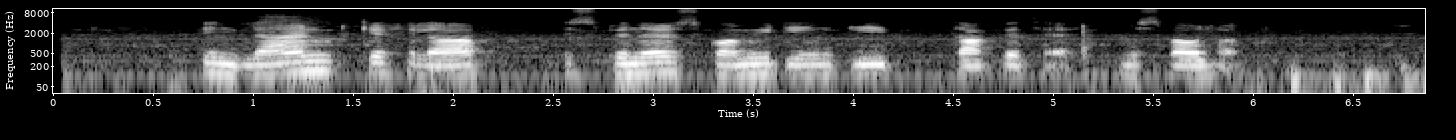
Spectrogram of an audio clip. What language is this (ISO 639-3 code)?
urd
